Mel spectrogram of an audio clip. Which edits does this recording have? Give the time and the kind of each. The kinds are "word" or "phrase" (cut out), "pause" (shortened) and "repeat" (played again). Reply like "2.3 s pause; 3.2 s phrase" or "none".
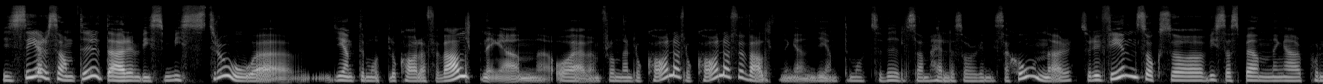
6.8 s repeat; 10.8 s pause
